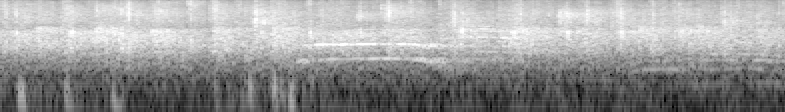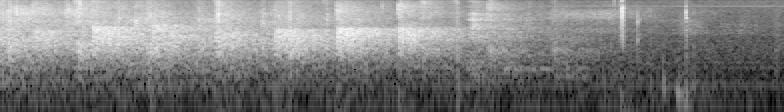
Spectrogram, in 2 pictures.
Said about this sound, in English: Oh, give her another round of applause, guys.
